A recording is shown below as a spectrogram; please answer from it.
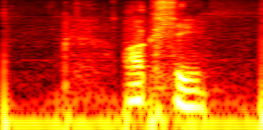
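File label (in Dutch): "actie", Dutch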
